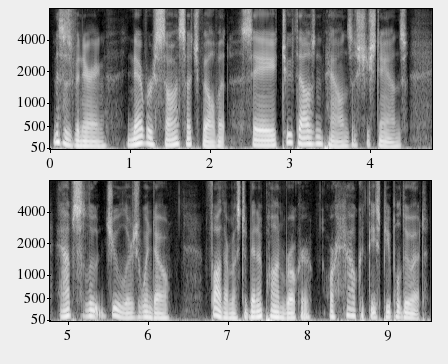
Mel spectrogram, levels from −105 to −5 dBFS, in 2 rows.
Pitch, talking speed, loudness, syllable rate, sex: 110 Hz, 180 wpm, -17 LUFS, 5.6 syllables/s, male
